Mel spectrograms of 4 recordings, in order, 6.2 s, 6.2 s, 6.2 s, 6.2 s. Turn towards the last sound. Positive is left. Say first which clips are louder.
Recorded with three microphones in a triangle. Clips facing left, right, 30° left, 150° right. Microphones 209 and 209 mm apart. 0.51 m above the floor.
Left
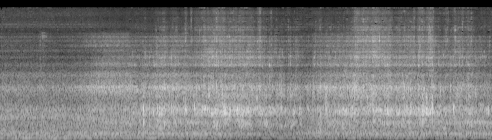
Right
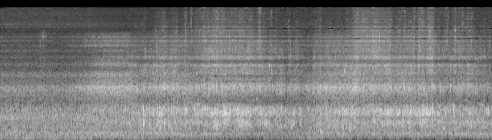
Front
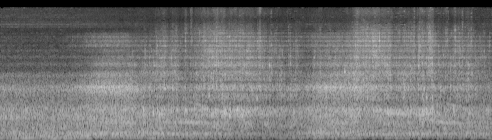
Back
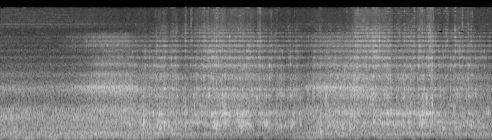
# right 3 dB, back 6 dB
turn(degrees=-155)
